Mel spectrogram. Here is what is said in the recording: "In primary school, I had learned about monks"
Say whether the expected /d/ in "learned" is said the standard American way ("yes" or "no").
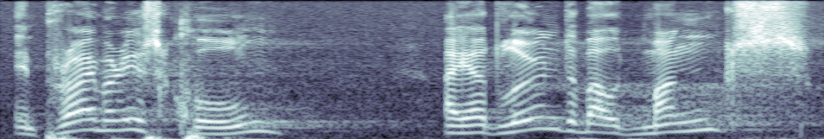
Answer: yes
